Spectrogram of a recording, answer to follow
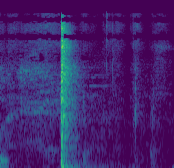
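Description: A small toy basketball hits hard with one loud thud about three-quarters of a second in, followed by a few faint knocks.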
